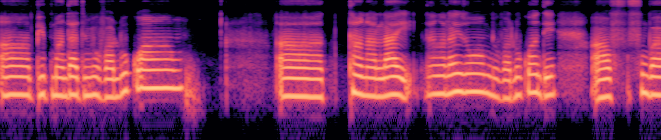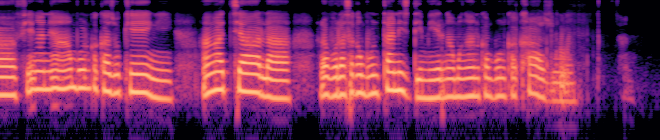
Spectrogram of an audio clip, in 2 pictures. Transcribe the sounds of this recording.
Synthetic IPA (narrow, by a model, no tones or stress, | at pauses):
abibimand̪ad̪imiovalukua | t̪analajt̪analajzomiovalukand̪eafumbəfieŋanambulunkakazokʰeɲi | aŋat̪ialə | raːvolasakambunit̪anizid̪emieɾiŋamaŋanakambunikakʰazu̥ | an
